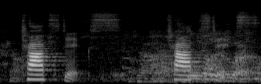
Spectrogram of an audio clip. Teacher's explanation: 2, 1. 2 syllables, stress the first.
